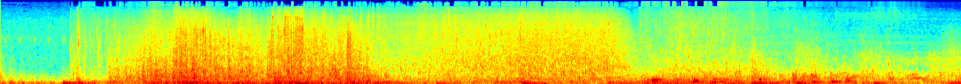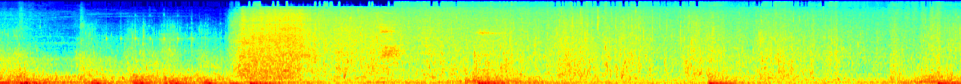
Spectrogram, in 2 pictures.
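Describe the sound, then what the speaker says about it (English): In Shadow of the Tomb Raider, water rises after a lever is pulled: a deep, rumbling rush of churning water that surges loudly, eases, then swells again, with no voices. "This lever should raise the water level."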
